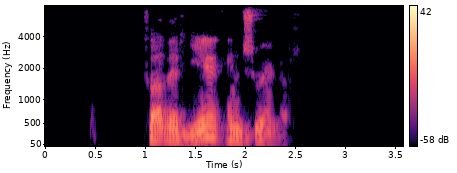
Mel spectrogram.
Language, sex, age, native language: Icelandic, male, 40-49, Icelandic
